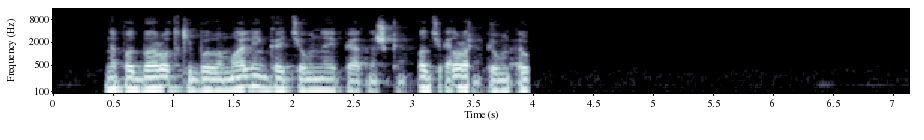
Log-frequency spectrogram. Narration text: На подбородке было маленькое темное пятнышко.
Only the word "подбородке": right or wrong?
right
